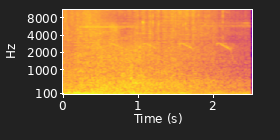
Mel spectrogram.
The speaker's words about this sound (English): Good grief, what just happened? The torpedo turned into a huge cube and then disappeared into ash.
